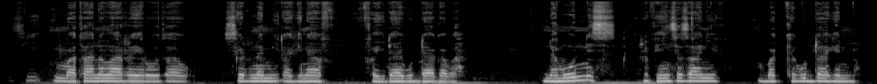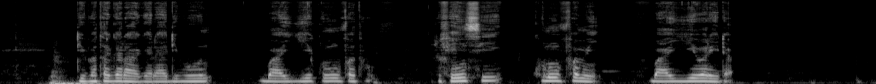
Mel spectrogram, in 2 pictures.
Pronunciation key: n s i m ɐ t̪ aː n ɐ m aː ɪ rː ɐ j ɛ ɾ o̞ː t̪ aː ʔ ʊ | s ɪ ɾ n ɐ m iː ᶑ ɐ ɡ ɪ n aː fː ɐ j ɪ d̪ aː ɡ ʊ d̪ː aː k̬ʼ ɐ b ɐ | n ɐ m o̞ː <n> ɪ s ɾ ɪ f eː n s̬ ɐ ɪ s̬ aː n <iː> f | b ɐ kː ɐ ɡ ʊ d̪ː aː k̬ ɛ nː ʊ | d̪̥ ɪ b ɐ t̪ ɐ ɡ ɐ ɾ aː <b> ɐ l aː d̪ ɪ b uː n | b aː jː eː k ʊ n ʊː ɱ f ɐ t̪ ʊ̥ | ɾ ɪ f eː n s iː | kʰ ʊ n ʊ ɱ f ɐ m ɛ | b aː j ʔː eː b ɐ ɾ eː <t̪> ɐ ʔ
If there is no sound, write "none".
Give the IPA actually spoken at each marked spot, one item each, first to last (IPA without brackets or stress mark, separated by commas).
nː, iː, ɡ, d̪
